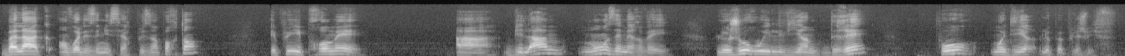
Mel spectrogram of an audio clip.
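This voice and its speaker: A male rabbi giving a religious lesson as a story, with emphatic, deliberate phrasing. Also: mid-range voice, animated, mellow. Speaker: rabbi, teacher.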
